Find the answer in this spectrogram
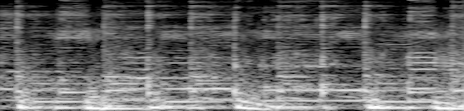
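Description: Loud Javanese bantengan accompaniment: hand-drum strokes with pitch sliding downward, several a second, over a melodic line of held notes.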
